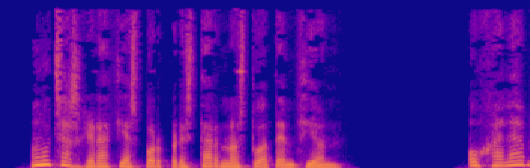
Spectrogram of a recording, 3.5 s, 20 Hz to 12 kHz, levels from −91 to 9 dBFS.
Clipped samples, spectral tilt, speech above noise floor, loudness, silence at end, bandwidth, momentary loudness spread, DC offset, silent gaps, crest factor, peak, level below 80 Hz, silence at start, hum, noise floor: under 0.1%; -6 dB/octave; over 65 dB; -26 LUFS; 0 s; 12 kHz; 8 LU; under 0.1%; 2.39-3.02 s; 16 dB; -10 dBFS; -66 dBFS; 0.2 s; none; under -90 dBFS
